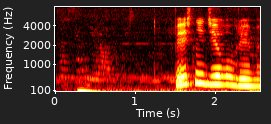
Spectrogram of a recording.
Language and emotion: Russian, neutral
